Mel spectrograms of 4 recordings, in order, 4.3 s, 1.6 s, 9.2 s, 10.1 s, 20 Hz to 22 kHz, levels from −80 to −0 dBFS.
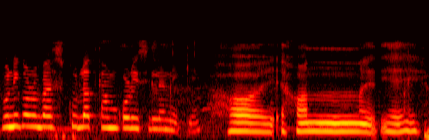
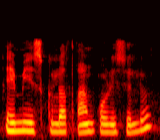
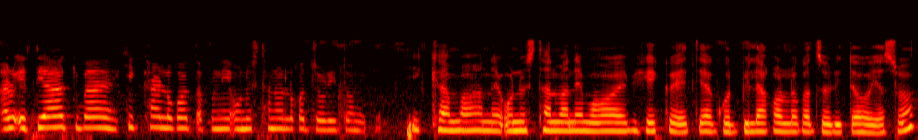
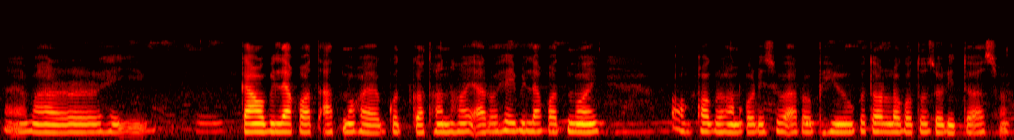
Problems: low volume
